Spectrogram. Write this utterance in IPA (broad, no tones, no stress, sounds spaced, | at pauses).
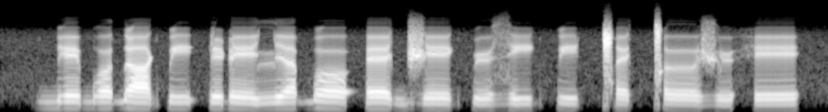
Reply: ɡ͡b e b ɔ ɗ a k͡p i ʔ i ɽ e lʲ a ɓ ɔ ʔ ɛ d͡ʒ e k͡p ʉ z i k͡p i ǁ ɛ ǀ ɤ ʒ ʉ h e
